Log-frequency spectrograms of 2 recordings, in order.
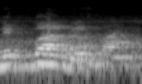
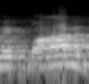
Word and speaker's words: निब्बान: पाली भाषा में उसका उच्चारण निब्बान होता था।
